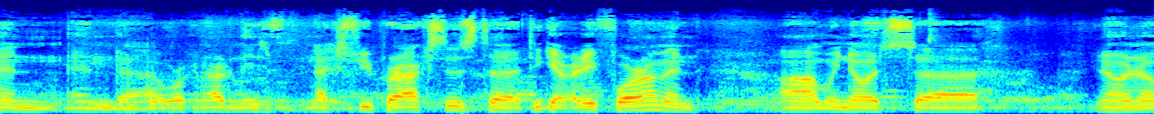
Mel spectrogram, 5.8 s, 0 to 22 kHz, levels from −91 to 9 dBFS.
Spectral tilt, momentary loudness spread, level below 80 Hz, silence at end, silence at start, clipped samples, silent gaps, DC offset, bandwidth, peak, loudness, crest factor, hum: -2.5 dB/octave; 10 LU; -72 dBFS; 0 s; 0 s; under 0.1%; none; under 0.1%; 16 kHz; -4 dBFS; -22 LUFS; 18 dB; none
